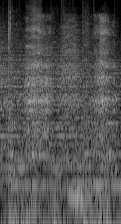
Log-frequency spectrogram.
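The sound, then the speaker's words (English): A voice imitates heavy, labored breathing of someone who has just run: a steady stretch of rough, strained panting, fairly loud, with no words spoken. “And I will say, as you get up to the door next to Melody, you kind of hear a difficulty breathing coming from Melody, having just run.”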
